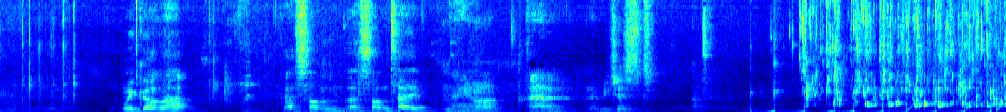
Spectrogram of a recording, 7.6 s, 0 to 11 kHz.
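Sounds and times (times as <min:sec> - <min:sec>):
speech: 0:00.9 - 0:05.0
drink glugging out of a bottle into a glass: 0:06.0 - 0:07.5.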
